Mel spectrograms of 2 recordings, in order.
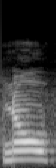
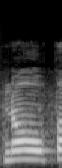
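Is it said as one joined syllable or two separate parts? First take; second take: joined; joined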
